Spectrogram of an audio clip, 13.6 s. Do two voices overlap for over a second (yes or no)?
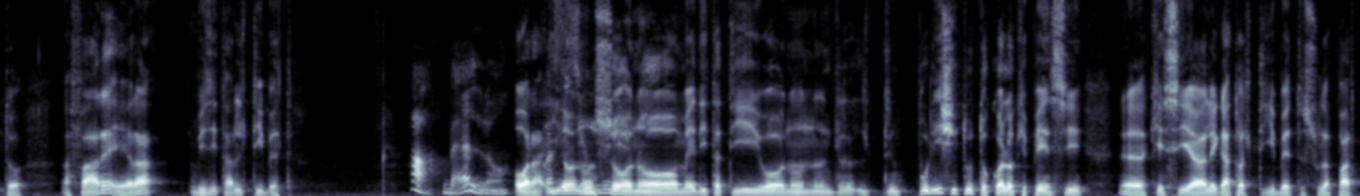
yes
